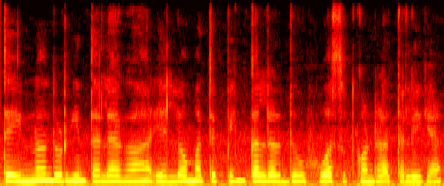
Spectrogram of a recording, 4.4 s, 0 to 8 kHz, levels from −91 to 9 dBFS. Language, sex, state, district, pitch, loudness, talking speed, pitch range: Kannada, female, Karnataka, Raichur, 255 Hz, -15 LUFS, 150 wpm, 250-260 Hz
